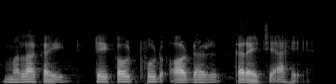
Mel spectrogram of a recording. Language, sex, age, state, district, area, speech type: Marathi, male, 30-45, Maharashtra, Amravati, rural, read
